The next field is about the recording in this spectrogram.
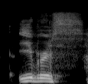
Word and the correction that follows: Idris: Idris Elba.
